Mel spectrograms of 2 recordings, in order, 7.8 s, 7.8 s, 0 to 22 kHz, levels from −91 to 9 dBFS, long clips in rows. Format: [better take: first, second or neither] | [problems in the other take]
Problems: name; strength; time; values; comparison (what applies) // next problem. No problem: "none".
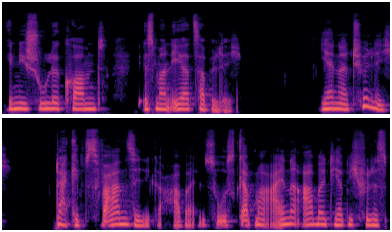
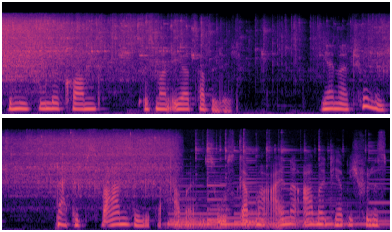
first | background music; very loud; throughout; 1 dB above the speech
